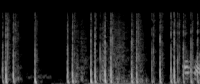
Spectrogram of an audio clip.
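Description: Loud, sharp pops and crackles in rapid, irregular clusters, with a short lull about half a second in. The noise comes through the video call from a participant's open microphone.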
